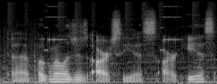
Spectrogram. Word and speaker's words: Arceus: uh pokemon legends rcs arceus i say rcs i'm sorry i don't like the hard c let's go over here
